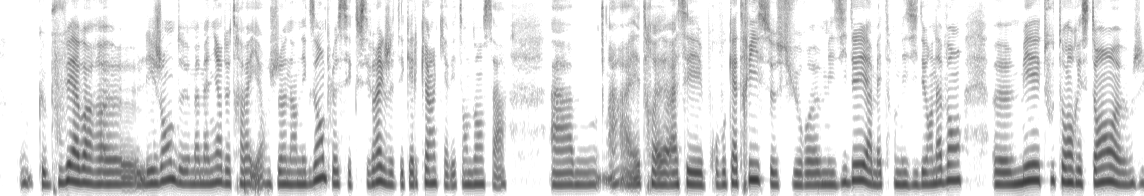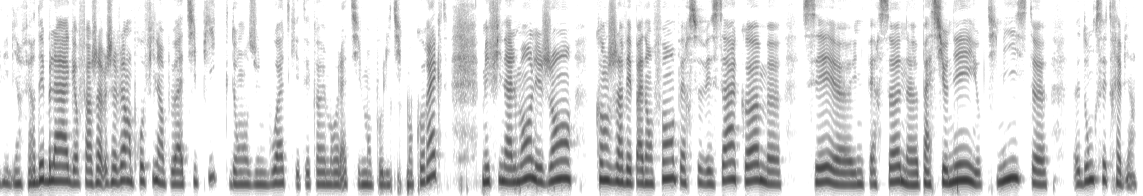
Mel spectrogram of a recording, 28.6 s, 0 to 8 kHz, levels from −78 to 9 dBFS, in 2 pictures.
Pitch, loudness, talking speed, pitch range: 200 Hz, -21 LUFS, 180 wpm, 185-230 Hz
